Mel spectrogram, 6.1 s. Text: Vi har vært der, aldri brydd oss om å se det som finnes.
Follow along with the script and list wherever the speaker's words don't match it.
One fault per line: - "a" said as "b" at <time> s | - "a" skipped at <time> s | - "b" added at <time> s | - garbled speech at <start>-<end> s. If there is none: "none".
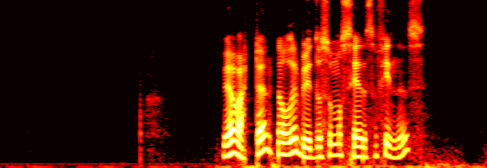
none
